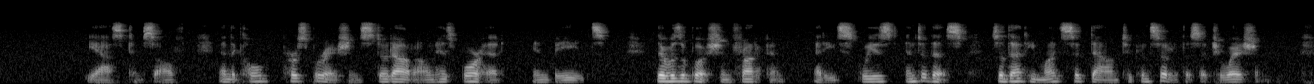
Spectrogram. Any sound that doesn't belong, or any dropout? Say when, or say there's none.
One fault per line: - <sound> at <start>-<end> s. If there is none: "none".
none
